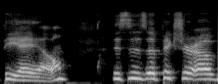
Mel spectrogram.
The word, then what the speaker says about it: Powell: I'm from Powell, Tennessee, and we spell that P-A-L, or at least we pronounce it P-A-L.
